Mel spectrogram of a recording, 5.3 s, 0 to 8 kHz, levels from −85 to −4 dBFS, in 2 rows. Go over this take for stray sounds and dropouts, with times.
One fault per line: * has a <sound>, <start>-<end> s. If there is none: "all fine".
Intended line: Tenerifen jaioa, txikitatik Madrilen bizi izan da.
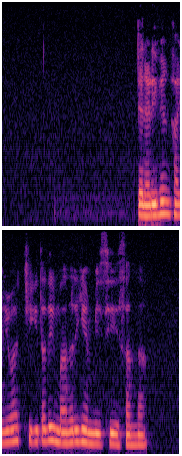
all fine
